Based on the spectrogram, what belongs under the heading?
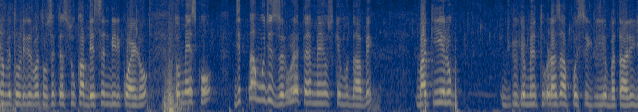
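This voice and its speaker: A woman's voice: high voice, a little hiss or hum. A woman with a Pakistani Urdu accent, hosting a live cooking show and explaining each step to viewers in a chatty, instructive way. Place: TV studio kitchen.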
